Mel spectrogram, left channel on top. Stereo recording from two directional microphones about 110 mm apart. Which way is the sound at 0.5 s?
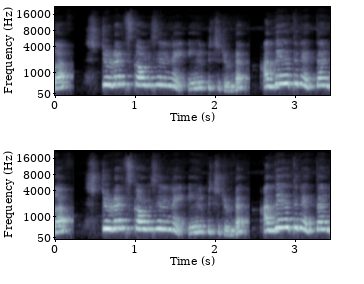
40° left (ahead or behind).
